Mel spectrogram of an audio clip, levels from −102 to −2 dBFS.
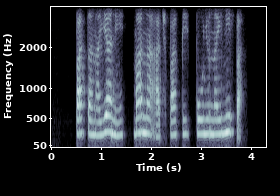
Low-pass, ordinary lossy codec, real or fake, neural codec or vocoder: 3.6 kHz; Opus, 16 kbps; fake; codec, 16 kHz, 8 kbps, FunCodec, trained on Chinese and English, 25 frames a second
